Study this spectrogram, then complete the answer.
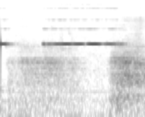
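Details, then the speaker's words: Newly installed HVAC system in a basement: the unit's alarm sounds a high-pitched electronic beep in long pulses, about a second on and half off. It is flagging a fault, and the flash-code meaning and cause are unknown. "Something's got to happen on this. This dadgum beeping's got to stop."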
